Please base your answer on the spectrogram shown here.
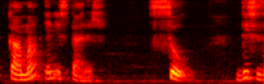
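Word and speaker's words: cama: bed is called comma comma that is called comma in Spanish so this is a bad you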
